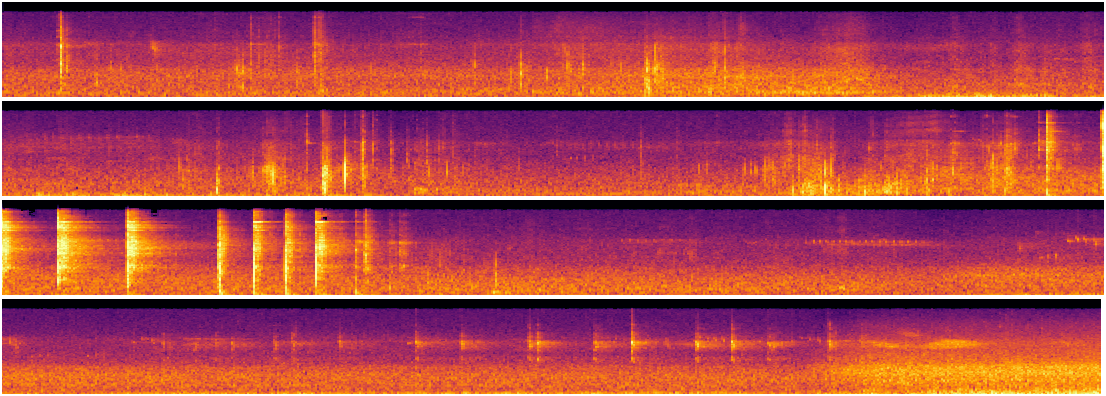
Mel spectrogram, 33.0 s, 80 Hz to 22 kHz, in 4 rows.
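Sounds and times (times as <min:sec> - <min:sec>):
sharp metallic knocks: 0:16.0 - 0:19.6
wind rushing: 0:30.8 - 0:33.0.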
